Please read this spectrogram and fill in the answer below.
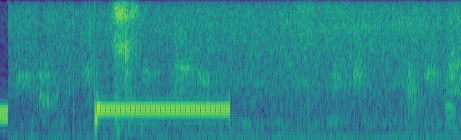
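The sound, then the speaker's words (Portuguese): A telephone call being transferred: a single steady mid-pitched tone holds for about two seconds on a narrow, hissy phone line, with only faint line noise before and after. “Só não desliga que eu vou estar transferindo a ligação, tá bom?”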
